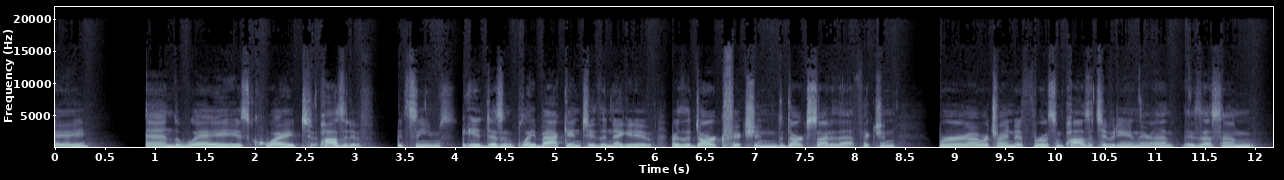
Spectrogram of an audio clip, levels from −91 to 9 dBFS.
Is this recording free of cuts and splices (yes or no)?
yes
